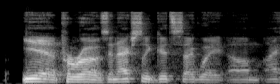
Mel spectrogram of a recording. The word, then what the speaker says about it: Pirault: really is a story of the, am I pronouncing it right, the Perot's? Yeah, Perot's, and actually, good segue.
